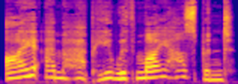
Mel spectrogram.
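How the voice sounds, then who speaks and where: A woman's voice: a little high, expressive, measured pace, slightly rough, dry recording, clean studio sound, voice pushed up. A woman reading the part of a young mother standing up to her captor, firm and earnest. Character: young mother, defiant and composed.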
